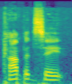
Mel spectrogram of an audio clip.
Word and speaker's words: compensate: person giving money there compensate is a verb first syllable is accented it means to make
